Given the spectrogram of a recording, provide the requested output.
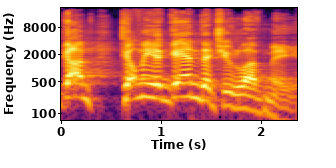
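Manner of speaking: a dancing man begging God to say it; high, giddy Gideon begging to hear he's loved. Acted. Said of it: "and he said".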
